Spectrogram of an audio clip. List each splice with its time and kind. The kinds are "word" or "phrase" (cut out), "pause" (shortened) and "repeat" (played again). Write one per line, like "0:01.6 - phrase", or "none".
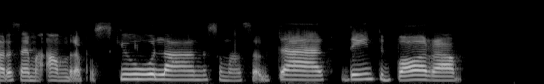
0:03.3 - pause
